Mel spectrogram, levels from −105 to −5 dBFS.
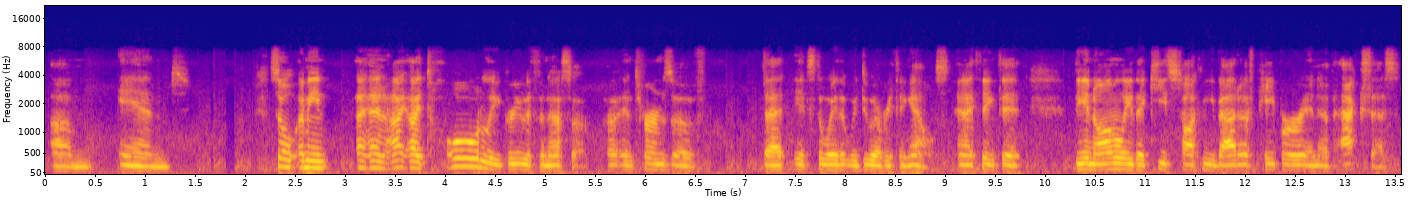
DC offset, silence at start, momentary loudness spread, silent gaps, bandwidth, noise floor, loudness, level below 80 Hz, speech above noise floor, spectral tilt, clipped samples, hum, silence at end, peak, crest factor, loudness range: under 0.1%; 0.05 s; 10 LU; none; 7.8 kHz; -42 dBFS; -18 LUFS; -40 dBFS; 24 dB; -6 dB/octave; under 0.1%; none; 0.05 s; -2 dBFS; 16 dB; 4 LU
